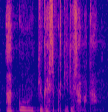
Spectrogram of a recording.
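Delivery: hushed, half-whispered reassurance; tender confession. Retold or imitated. Father answering his daughter's love, tenderly hushed. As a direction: let the voice sink into a soft whisper.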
